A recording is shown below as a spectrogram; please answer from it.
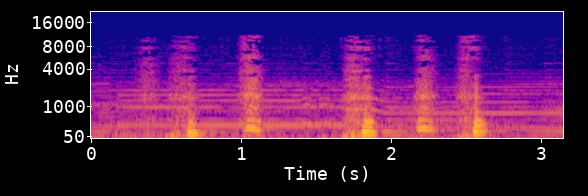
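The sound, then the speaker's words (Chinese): A younger brother cries in a series of short, breathy sobbing gasps that come at uneven intervals, each catch of breath rising out of quiet. “想到哥哥心太狠，连野兽都不如，弟弟忍不住哭了起来。”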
